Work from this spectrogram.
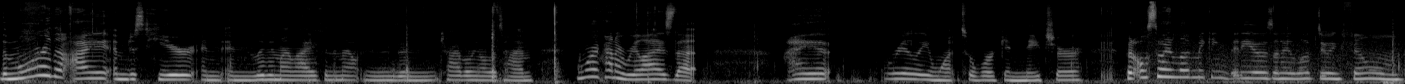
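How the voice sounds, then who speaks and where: A woman with an ordinary speaking voice, fairly high in pitch, with lively intonation at a moderate pace. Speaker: travel vlogger. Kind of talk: vlog narration. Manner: casual, lots of fillers.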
